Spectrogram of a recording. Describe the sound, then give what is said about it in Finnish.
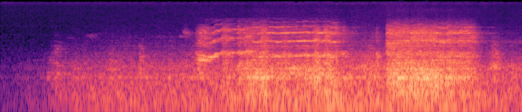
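A mink, killed by having its neck twisted after being stunned with gas, screams in two long, shrill, harsh bursts, the second louder, over a steady rumbling, scuffling noise that starts before the cries and continues after them. “Tässä huusi minkki, joka tapettiin kaasulla tainuttamisen jälkeen vääntämällä niska poikki.”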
